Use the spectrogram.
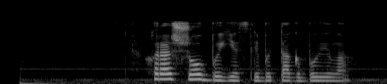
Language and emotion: Russian, sad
